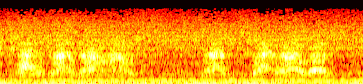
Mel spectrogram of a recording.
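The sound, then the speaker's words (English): A dog outside a cell barks in two quick bursts of several yips each, over a steady hiss and low hum like an old recording. “That dog is barking the same way he barked.”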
